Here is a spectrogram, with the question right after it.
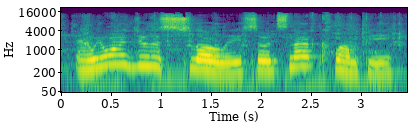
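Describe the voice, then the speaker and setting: Light background noise is present. Over it, a woman talks. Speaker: cooking show host. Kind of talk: tutorial. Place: kitchen.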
